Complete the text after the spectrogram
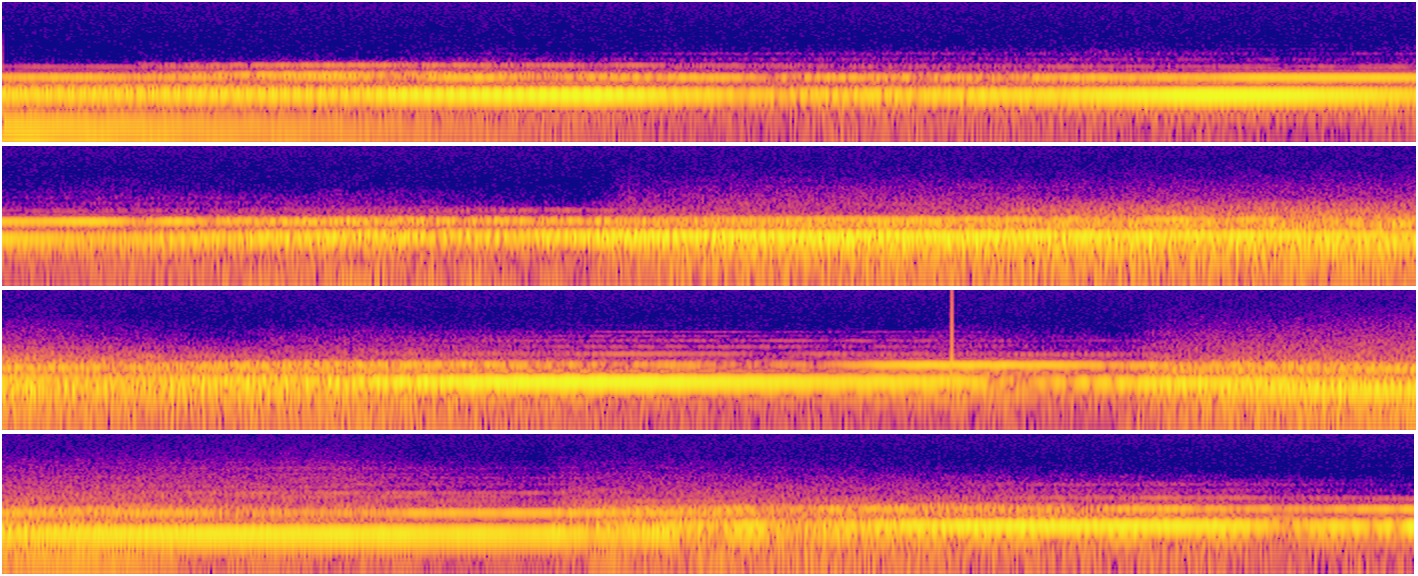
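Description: A modular synthesizer plays sustained, droning tones that shift in pitch.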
